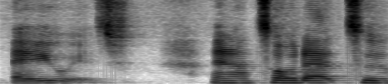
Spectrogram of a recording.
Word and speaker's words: Awich: and then and then just took a w i c h and just pronounced it a which and i told that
